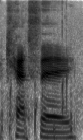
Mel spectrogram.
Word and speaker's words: Katfe: The Katfe. The T is silent.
